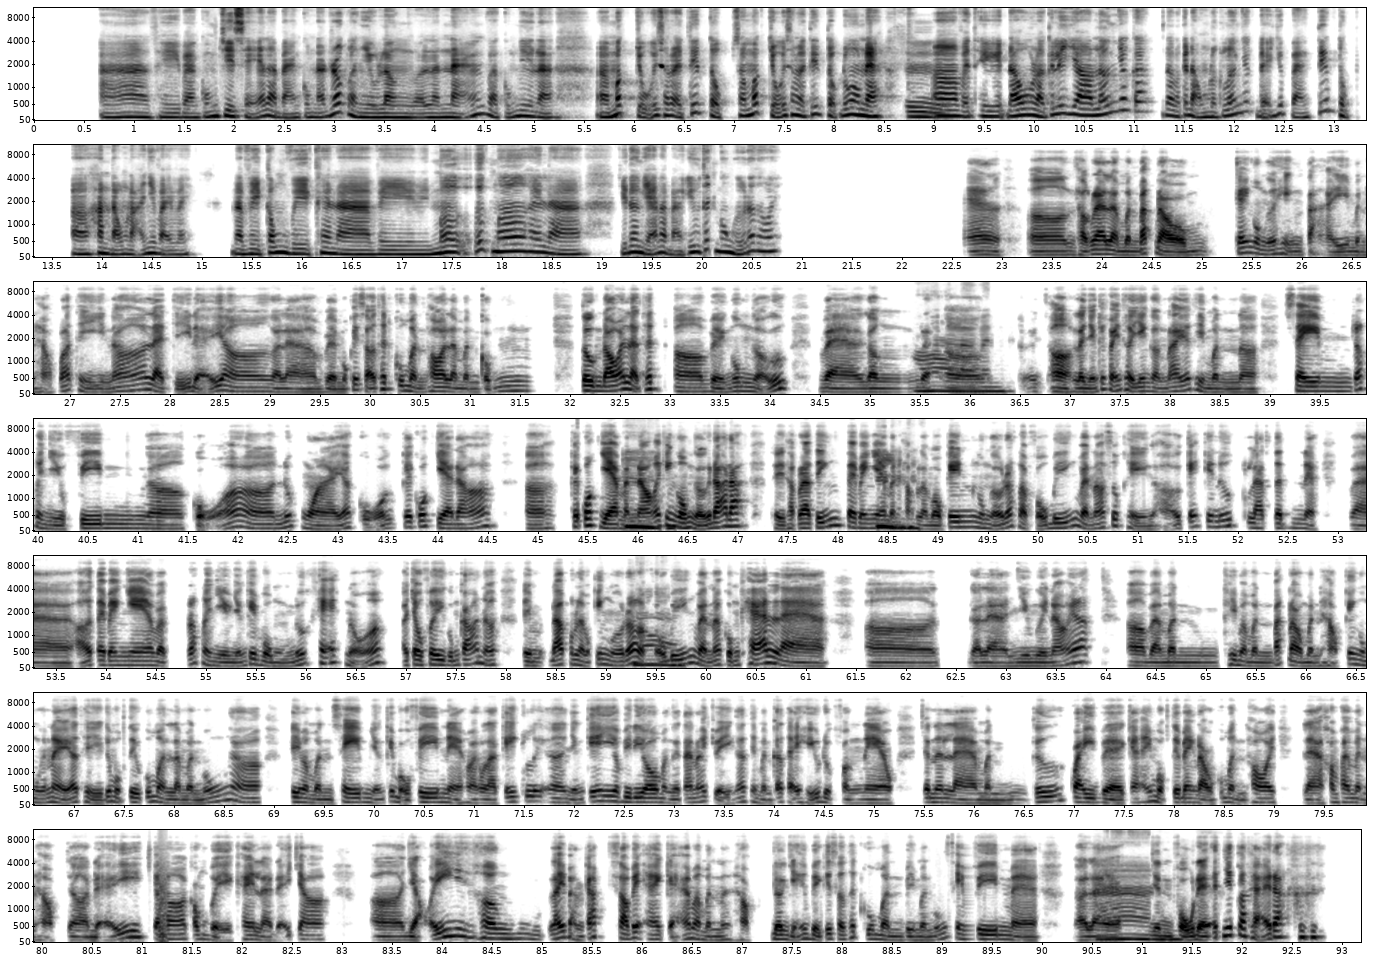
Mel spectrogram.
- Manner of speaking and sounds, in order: tapping; "mình" said as "vình"; laughing while speaking: "Ừm"; laughing while speaking: "Ừm"; "clip" said as "lía"; other background noise; laugh
- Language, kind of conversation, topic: Vietnamese, podcast, Làm thế nào để học một ngoại ngữ hiệu quả?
